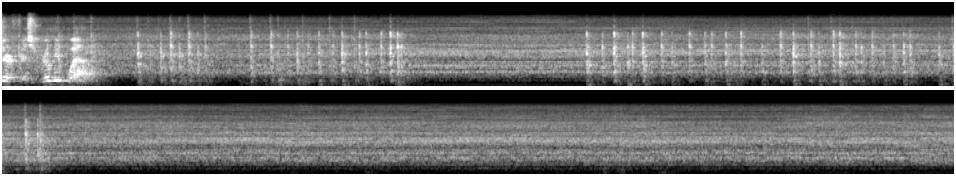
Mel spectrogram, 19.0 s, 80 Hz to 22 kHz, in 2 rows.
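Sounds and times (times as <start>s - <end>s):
heat gun blowing: 0.0s - 19.0s
fingertips tapping: 0.9s - 4.2s, 5.8s - 10.0s.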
